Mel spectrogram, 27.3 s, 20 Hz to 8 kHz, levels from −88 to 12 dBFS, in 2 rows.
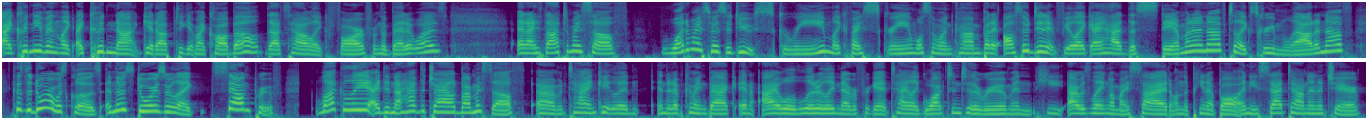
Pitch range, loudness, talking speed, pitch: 180-250 Hz, -17 LUFS, 255 wpm, 195 Hz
